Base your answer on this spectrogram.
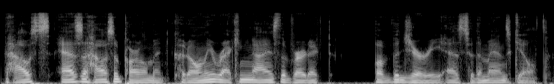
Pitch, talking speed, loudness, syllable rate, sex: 95 Hz, 215 wpm, -19 LUFS, 6.0 syllables/s, male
